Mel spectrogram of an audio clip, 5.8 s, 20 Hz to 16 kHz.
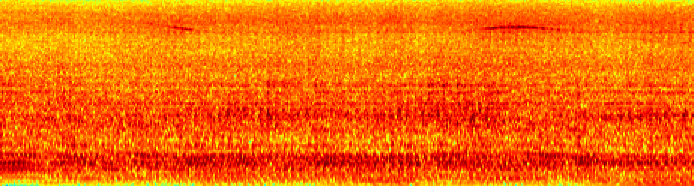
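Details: Diesel DB29 idling with a hard, rhythmic knock from each firing stroke, suspected injector knock; after about 3 minutes foam shows in the fuel and small bubbles come from the return line, so air in the fuel is suspected.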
